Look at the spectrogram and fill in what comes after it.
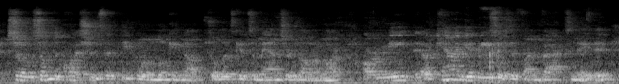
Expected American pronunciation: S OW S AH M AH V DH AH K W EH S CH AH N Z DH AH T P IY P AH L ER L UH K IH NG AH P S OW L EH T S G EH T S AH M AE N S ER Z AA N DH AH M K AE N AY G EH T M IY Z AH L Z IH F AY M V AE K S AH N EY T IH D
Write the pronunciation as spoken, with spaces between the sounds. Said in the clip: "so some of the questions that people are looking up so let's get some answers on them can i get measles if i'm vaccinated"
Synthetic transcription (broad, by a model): S OW S AH M AH V DH AH K W EH S CH AH N Z DH AH T P IY P L ER L UH K IH NG AH P S OW L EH T S G EH T S AH M AE N S ER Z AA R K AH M K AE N AY G EH T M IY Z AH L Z IH F AY M V AE K S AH N EY T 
